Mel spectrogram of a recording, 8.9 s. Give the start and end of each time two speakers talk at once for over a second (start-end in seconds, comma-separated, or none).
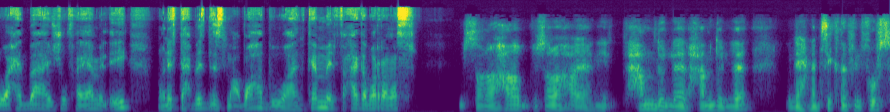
none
